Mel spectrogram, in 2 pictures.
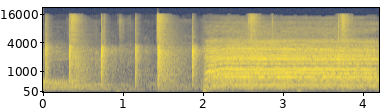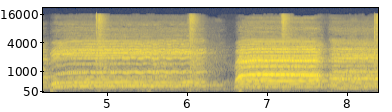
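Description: Church choir and congregation singing a birthday song in long, drawn-out held notes, after a few hand claps in the first two seconds.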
